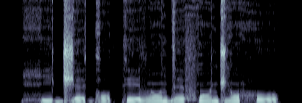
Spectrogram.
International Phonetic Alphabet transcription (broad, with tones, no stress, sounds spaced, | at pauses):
h i˨ d͡ʒ ɛ˨ ɡ ɔ˨ k e˧ l ɔ̃˦ d ɛ˦ f ɔ̃˦ d͡ʒ ɔ̃˦ h o˦˨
